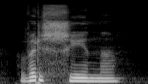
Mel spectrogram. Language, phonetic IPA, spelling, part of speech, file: Ukrainian, [ʋerˈʃɪnɐ], вершина, noun, Uk-вершина.ogg
- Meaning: 1. peak, top, summit 2. acme, height 3. vertex, apex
